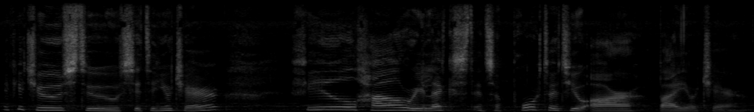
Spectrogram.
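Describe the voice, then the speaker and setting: A meditation instructor guides a session, giving gentle, soothing instructions in a soft voice with pauses in between. Her pitch is medium and her delivery animated, and faint music plays in the background.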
